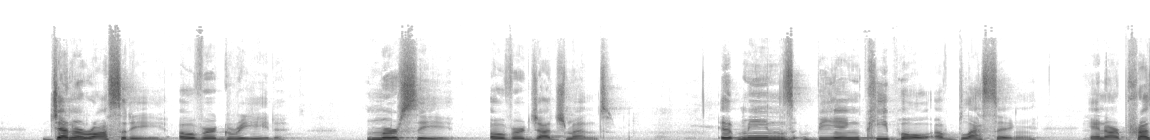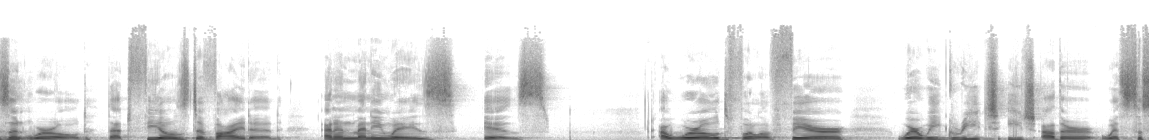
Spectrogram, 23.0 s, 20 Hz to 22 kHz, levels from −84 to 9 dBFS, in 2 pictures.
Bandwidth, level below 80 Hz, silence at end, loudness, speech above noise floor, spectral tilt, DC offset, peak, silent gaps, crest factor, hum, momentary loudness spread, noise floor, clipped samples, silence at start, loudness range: 18 kHz; -70 dBFS; 0 s; -22 LUFS; 42 dB; -4.5 dB/octave; under 0.1%; -2 dBFS; none; 20 dB; none; 13 LU; -63 dBFS; under 0.1%; 0.45 s; 4 LU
